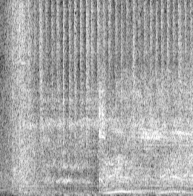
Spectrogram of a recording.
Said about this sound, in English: They turn off at a crossroads, and Santiago performs a high-speed skid in an attempt to keep up.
